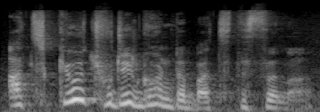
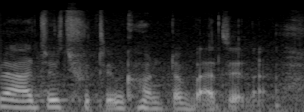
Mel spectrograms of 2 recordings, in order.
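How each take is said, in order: First: It is said in an angry tone. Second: It is said in a sad tone. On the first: "রাগ দেখিয়ে বললে" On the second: "দুঃখ"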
